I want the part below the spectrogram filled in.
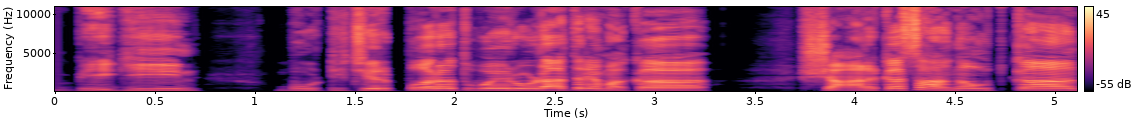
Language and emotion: Goan Konkani, fearful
